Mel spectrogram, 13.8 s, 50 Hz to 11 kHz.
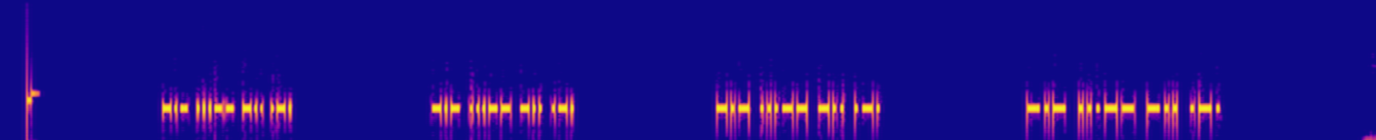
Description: Morse code, heard as a keyed tone, about 35 wpm, 700 Hz. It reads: K3DR K3DR K3DR K3DR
